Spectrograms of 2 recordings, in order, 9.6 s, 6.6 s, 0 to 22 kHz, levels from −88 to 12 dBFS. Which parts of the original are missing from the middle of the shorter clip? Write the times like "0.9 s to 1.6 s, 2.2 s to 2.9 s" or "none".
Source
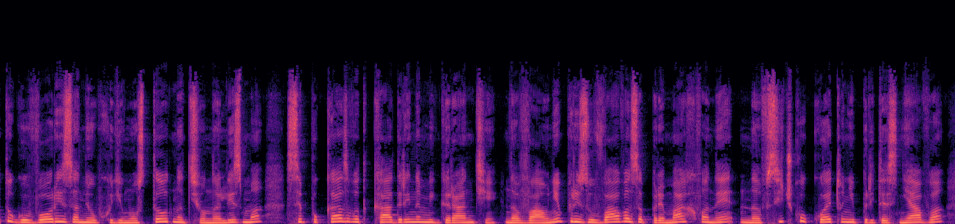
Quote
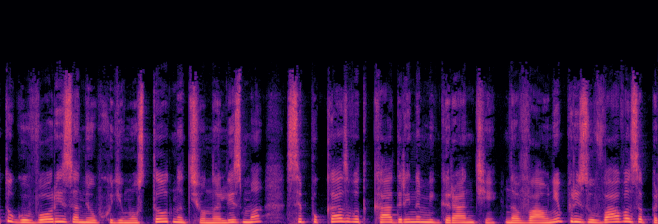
none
